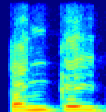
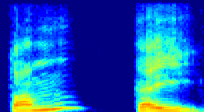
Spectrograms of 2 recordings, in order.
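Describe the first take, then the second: First: The m merges into ng before the k. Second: The m sound is kept before the k.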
